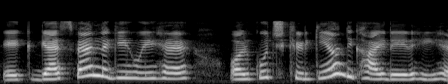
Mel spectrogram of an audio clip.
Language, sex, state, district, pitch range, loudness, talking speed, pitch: Hindi, female, Jharkhand, Ranchi, 245-310 Hz, -16 LUFS, 175 wpm, 265 Hz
